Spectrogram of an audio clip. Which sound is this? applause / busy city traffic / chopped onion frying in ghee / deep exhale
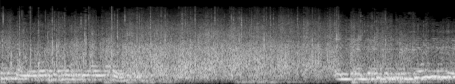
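applause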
